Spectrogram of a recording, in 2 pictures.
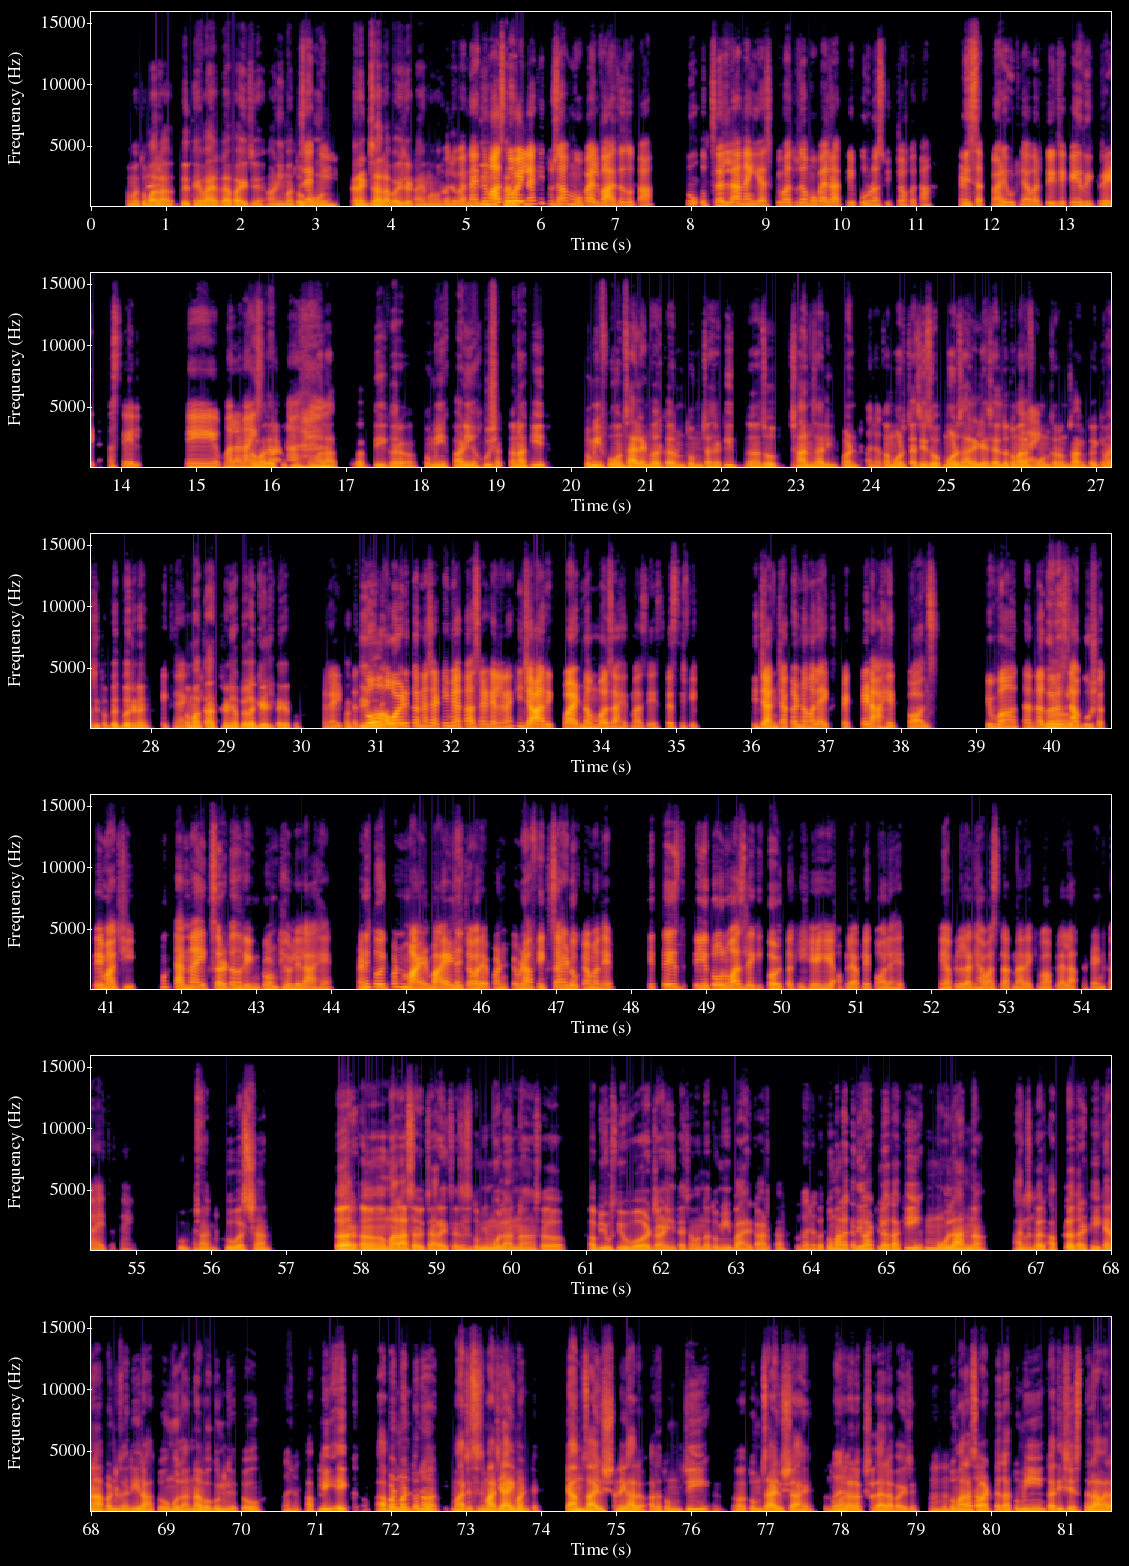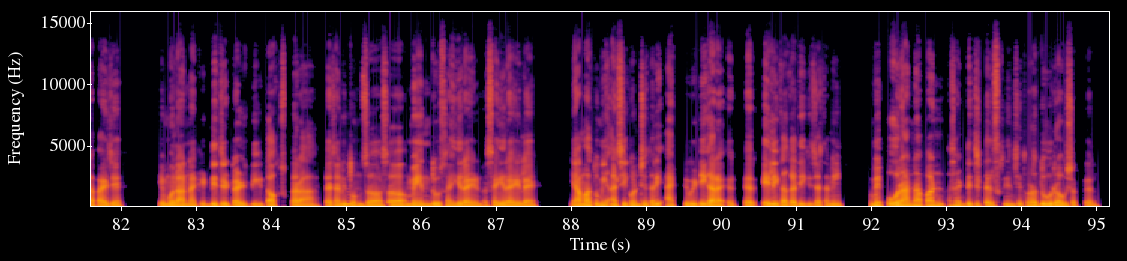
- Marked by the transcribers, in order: unintelligible speech; in English: "एक्झॅक्टली"; in English: "कनेक्ट"; in English: "स्विच ऑफ"; in English: "रिग्रेट"; chuckle; in English: "सायलेंटवर"; in English: "राइट"; in English: "एक्झॅक्टली"; in English: "गिल्ट"; in English: "राइट"; in English: "रिक्वायर्ड नंबर्स"; in English: "एक्सपेक्टेड"; in English: "सर्टन रिंगटोन"; in English: "अटेंड"; "खूपच" said as "खूबच"; in English: "अब्युसिव वर्ड्स"; other noise; tapping; in English: "डिजिटल डिटॉक्स"; in English: "डिजिटल स्क्रीनशी"
- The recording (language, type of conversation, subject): Marathi, podcast, डिजिटल डिटॉक्स तुमच्या विश्रांतीला कशी मदत करतो?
